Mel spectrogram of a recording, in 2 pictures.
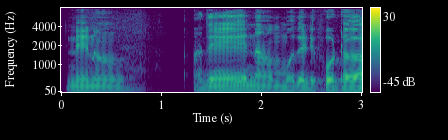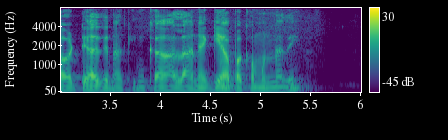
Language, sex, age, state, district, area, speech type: Telugu, male, 18-30, Telangana, Peddapalli, rural, spontaneous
